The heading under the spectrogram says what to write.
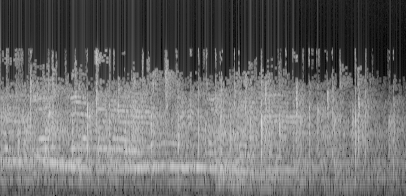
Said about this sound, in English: Now that the two top candidates have been named, please wait until I finish naming the other young people before applauding.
